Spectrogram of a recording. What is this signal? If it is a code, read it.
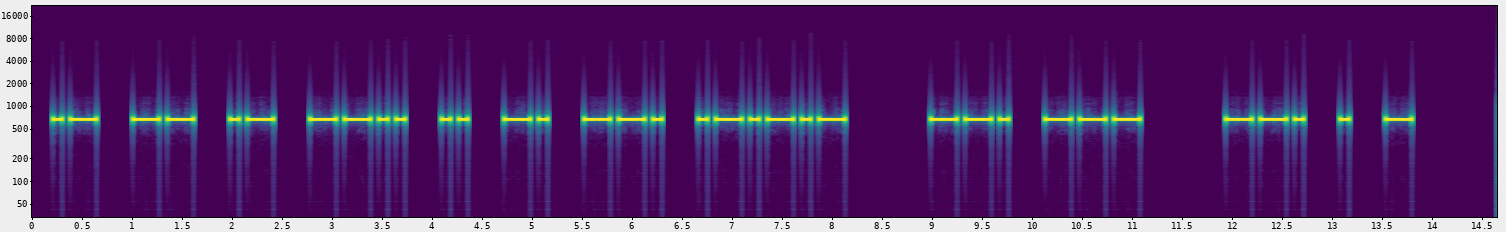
Morse code, heard as a keyed tone, about 14 wpm, spaced as for 12 wpm, 680 Hz. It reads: AMAZING. GO GET
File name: Morsekurs / Witze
